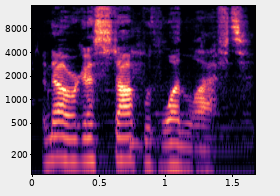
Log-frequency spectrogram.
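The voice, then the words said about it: Flat sarcastic delivery. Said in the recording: “Do I really sound that flat? ... I was being sarcastic.”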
